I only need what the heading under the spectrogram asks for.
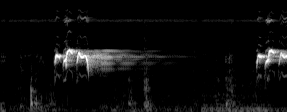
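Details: Sooty-headed bulbul song for calling a rival: one full gurgling phrase of quick dipping notes with a long echoing fade, then silence with faint low rustles, before the next phrase starts.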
